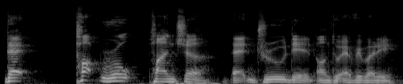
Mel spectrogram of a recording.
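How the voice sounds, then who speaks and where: Male podcast co-host, casual, swears freely, lively pitch. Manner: animated, swears casually, quick reactions. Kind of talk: casual wrestling chat.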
